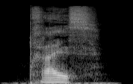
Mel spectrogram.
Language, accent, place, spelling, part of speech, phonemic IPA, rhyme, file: German, Germany, Berlin, Preis, noun, /pʁaɪ̯s/, -aɪ̯s, De-Preis.ogg
- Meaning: 1. price 2. prize, award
